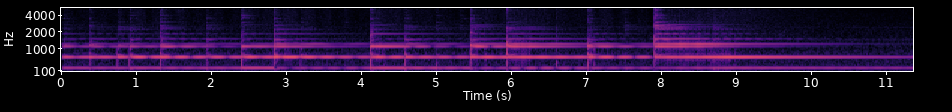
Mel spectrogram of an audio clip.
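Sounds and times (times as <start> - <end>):
bell: 0.0 - 10.7.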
